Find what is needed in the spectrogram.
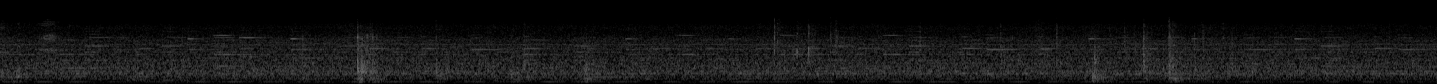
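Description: Soft, sparse chime-like tones of ambient music, scattered high notes ringing briefly one after another over a low steady hum, with a few small clicks.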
